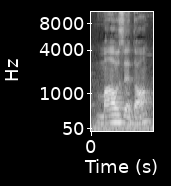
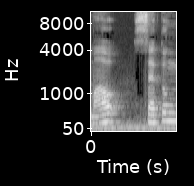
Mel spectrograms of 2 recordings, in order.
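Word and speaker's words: Mao Zedong: तो माओवाद के अंदर ये है माओ जेडोंग, जिसे हम माओ सेतुंग भी कहते हैं, अलग अलग प्रोनाउंसिएशन है इनके।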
